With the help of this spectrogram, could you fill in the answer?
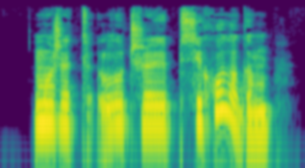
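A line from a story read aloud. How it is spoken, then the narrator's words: Timid suggestion. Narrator (Russian): предлагаю робко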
